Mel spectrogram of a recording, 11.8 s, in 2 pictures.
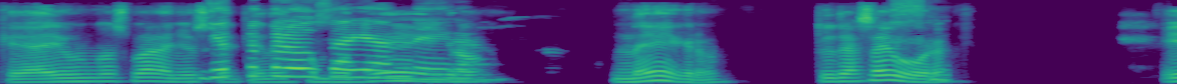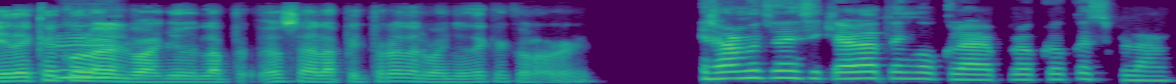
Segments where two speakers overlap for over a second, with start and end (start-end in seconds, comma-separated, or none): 1.0-2.4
